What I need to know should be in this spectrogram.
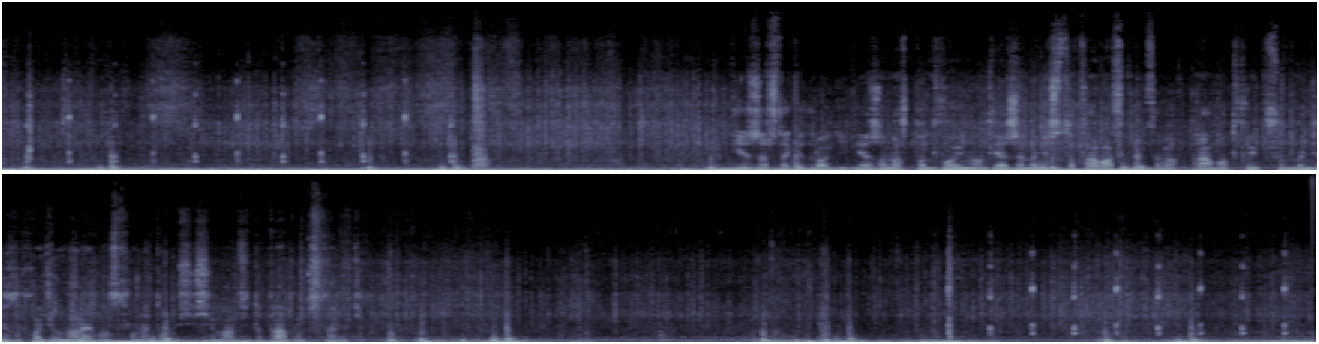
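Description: Windscreen wipers swish across the glass.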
